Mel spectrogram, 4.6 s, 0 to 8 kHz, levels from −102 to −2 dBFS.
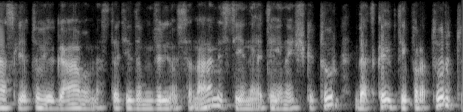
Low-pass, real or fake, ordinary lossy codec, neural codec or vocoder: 7.2 kHz; real; Opus, 24 kbps; none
